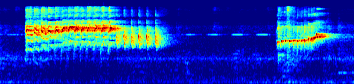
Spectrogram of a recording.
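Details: Greater green leafbird, one of twelve chatty birds in full song, giving two loud bursts of harsh, buzzy chatter, the first lasting nearly three seconds and ending in rapid stuttering notes, then a brief pause before a shorter rising burst.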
